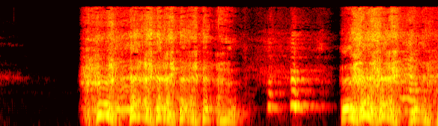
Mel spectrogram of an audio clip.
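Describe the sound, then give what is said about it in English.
A big, harsh cough that breaks into loud, pulsing laughter, dips into a brief strained wheeze, then bursts back into hearty laughing. “Big cough. It was a cough into a laugh.”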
